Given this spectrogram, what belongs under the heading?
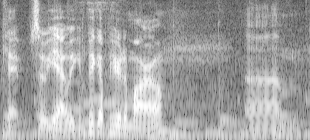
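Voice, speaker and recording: Speaking fairly quickly in a medium-pitched voice, a live streamer talks his way through an online role-playing game. His chat is casual and unscripted, a rambling think-aloud set against game music.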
